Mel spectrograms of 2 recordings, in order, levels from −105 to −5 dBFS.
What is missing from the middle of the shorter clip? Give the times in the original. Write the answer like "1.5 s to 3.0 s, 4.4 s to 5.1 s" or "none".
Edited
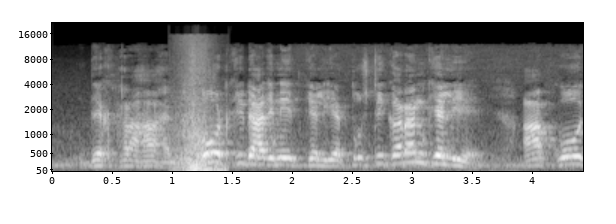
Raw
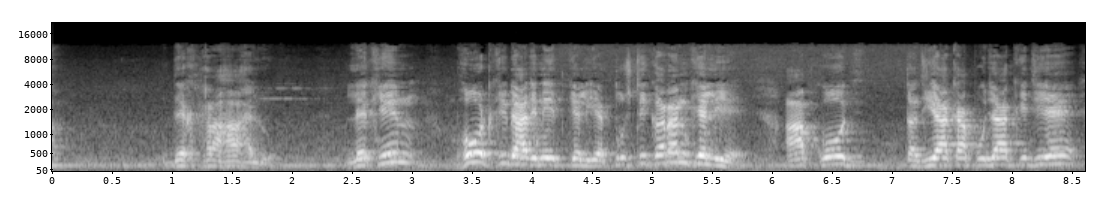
1.8 s to 3.3 s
